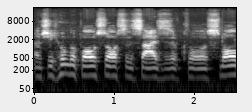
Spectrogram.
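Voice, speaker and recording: In a British accent, the speaker goes at a moderate pace with monotone, flat intonation. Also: man. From UK. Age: 20s. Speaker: father reading to his child. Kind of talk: reading aloud.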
